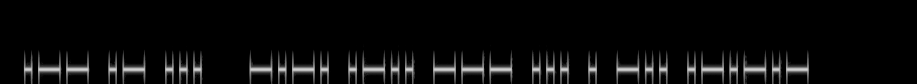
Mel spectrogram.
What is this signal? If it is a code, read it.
Morse code, heard as a keyed tone, about 17 wpm, 700 Hz. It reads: WAS CLOSED.
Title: Sentences from Top 1400 Words 17wpm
